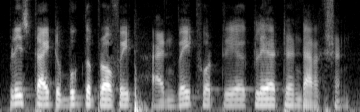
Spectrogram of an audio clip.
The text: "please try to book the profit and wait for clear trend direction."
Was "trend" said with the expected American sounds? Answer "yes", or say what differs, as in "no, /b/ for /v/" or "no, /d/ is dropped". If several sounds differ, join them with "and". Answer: no, /ɹ/ is dropped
